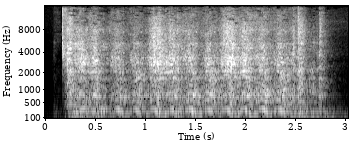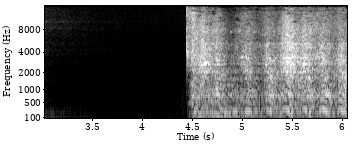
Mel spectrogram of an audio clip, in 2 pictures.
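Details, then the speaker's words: Chevy whose starter would not stop cranking, after a remote solenoid fix on the S terminal, with a somewhat flat battery. The engine turns over about three seconds, cuts cleanly to silence, then cranks again; the starter now releases properly. "okay the battery is a bit flat but we'll turn it over and that works"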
